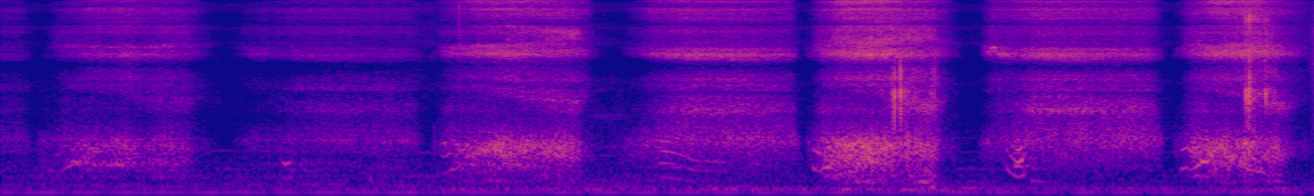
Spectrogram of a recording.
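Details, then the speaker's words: Feverish sleeping child, later having tonsil surgery, snores loudly and rhythmically with each breath, chest and shoulders heaving; mother suspects abnormal snoring heading toward sleep apnea; obstructive snoring. "Terus aku lihat dia ngorok. Menurutku ngoroknya tuh udah enggak normal menuju ke slip apnea."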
